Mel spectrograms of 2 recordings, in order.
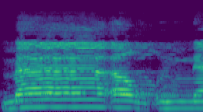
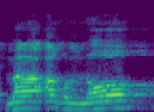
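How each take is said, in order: First: "ما اغنی" drawn out, ending in a thin ne; held vowels in "ما اغنی", light final nun. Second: "ما اغنو" drawn out with a thick, rounded no; slow "ما اغنو" ending in a full dark no; heavy nun. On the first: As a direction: recite "ما اغنی" slowly with the nun kept light. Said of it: "یہ نون light ہو جائے گا". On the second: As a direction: demonstrate the mistake "ما اغنو", nun made heavy. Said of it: "نون بھی موٹا ہو رہا ہے". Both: Shown as a demonstration.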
